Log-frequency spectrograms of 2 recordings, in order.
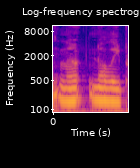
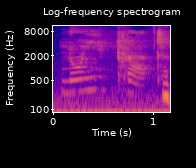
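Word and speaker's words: Noilly Prat: Noy Prat, French. – Noy? – Noy Prat. – I think it's Noy. – Noy, you're right. – Noy Prat. Noy. Okay. – Noy Prat, French.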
